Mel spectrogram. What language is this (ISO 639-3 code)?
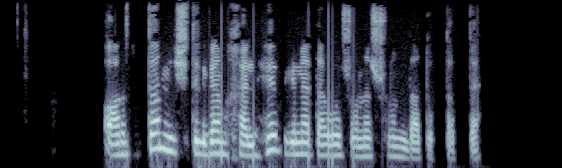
bak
